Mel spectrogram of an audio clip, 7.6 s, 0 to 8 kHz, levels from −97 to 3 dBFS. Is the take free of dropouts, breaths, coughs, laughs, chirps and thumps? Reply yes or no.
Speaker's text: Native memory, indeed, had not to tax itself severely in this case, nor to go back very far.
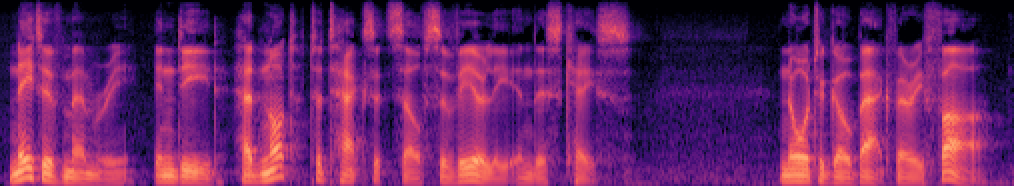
yes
